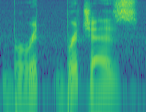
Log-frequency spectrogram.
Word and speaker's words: breeches: 1 is plural, and it has a different pronunciation. Breeches.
